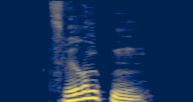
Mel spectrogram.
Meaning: inflection of zwirnen: 1. first/third-person plural preterite 2. first/third-person plural subjunctive II
- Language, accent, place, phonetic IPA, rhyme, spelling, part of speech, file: German, Germany, Berlin, [ˈt͡svɪʁntn̩], -ɪʁntn̩, zwirnten, verb, De-zwirnten.ogg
